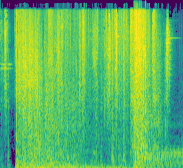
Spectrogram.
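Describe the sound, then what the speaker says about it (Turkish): A grenade blast in the shooter game Point Blank: a loud, booming explosion erupts near the start and rumbles on, followed by a second heavy burst about two and a half seconds later, with no talk. "Bomba atıyorum!"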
